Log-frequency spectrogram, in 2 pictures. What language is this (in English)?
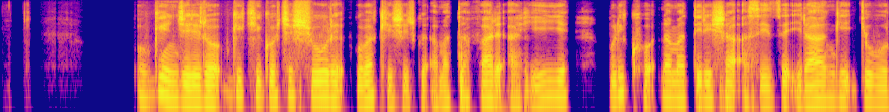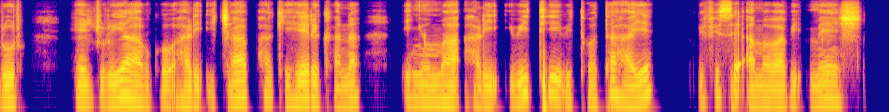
Rundi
